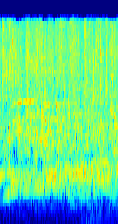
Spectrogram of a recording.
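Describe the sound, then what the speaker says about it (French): An audience at an improv theatre match breaks into applause, a dense wash of clapping that fills the short moment, steady and fairly loud with a faint murmur of the crowd beneath. "Merci de m'applaudir."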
